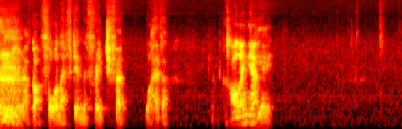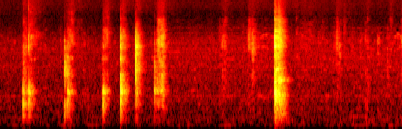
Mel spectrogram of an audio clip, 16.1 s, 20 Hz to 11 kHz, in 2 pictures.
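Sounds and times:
wooden spoon scraping plastic bowl: 11.1 - 11.4.

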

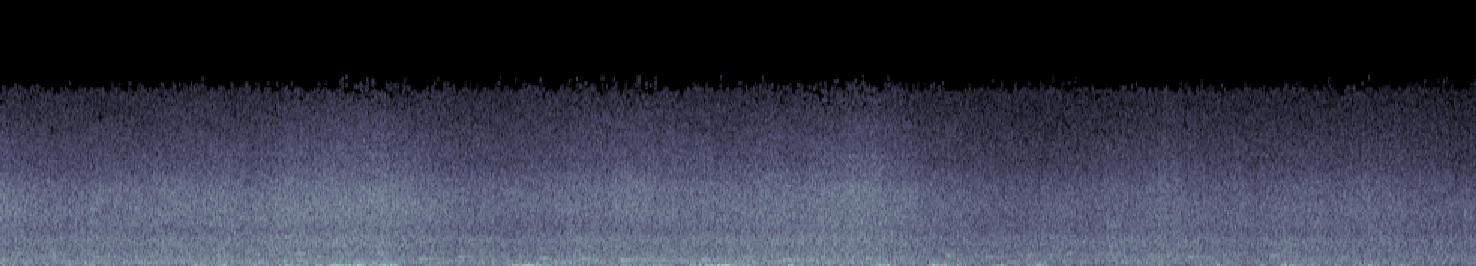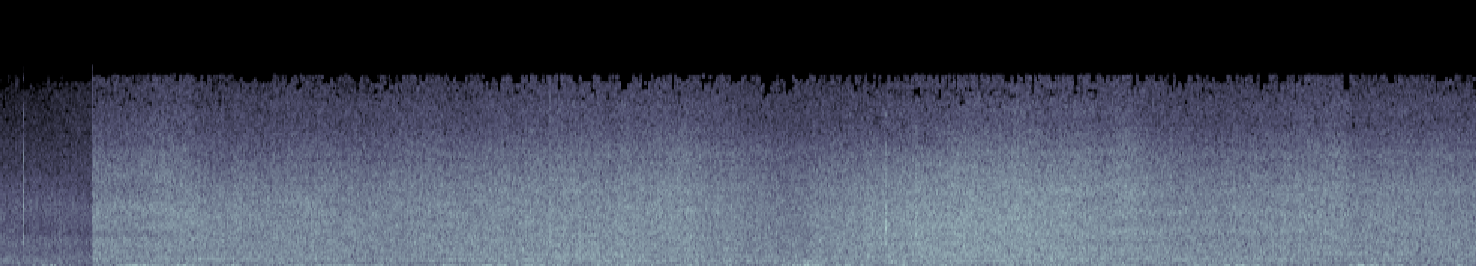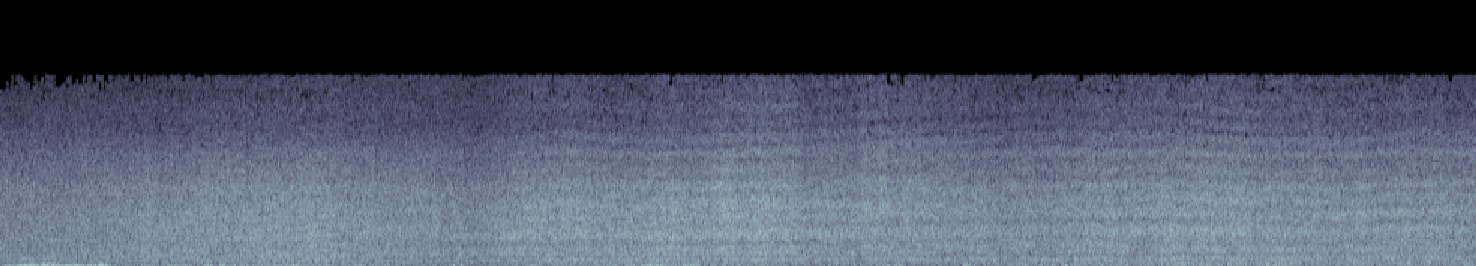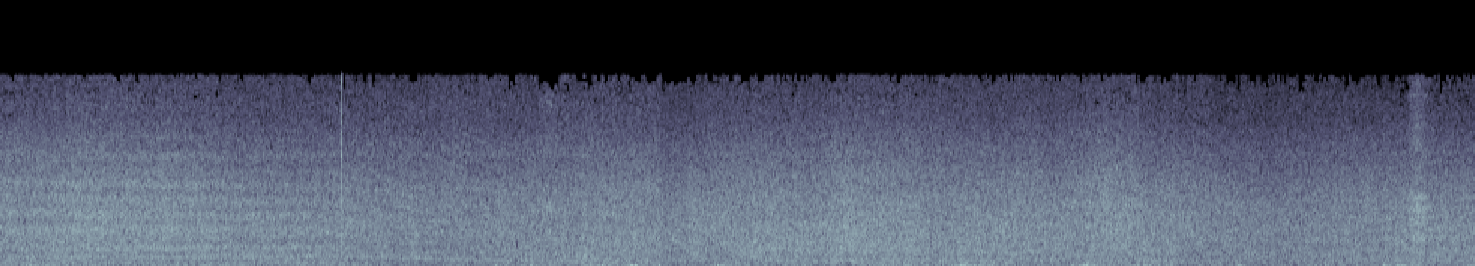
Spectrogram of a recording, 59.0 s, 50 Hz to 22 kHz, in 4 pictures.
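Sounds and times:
wind buffeting microphone: 0.0 - 59.0
waves breaking over rocks: 15.5 - 59.0.

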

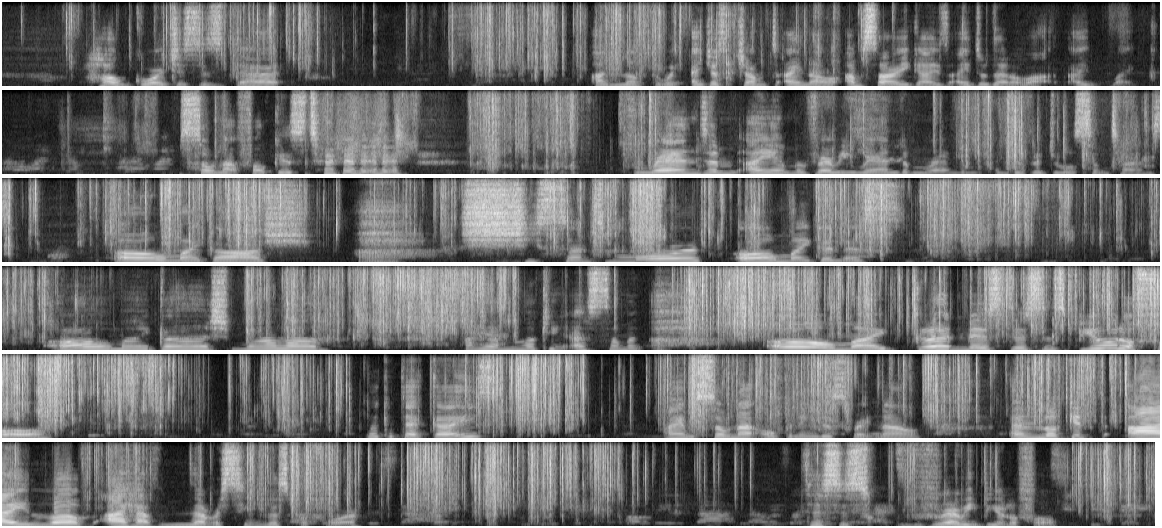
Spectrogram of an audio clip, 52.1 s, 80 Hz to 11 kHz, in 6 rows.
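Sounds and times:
cellophane bag crinkling: 0.0 - 6.5, 9.6 - 27.0, 27.6 - 52.0
paper and packaging rustling: 0.5 - 6.5, 9.5 - 14.1, 14.7 - 26.9, 27.6 - 52.0.

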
